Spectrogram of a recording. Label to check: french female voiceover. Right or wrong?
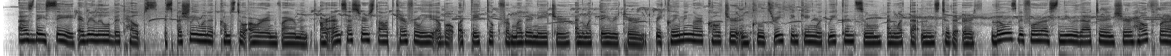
Wrong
